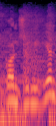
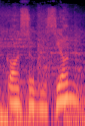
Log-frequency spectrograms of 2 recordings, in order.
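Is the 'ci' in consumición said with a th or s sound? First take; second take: th; s. First: The 'ci' is said with a th sound. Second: The 'ci' is said with an s sound.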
